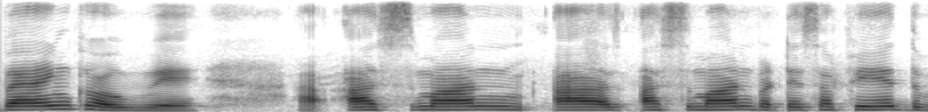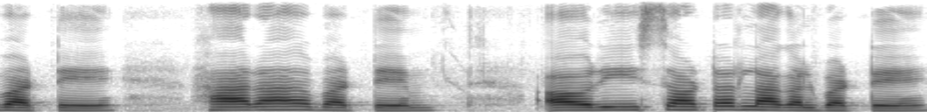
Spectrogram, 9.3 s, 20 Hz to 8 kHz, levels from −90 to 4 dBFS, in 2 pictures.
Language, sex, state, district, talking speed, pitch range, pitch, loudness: Bhojpuri, female, Uttar Pradesh, Gorakhpur, 95 wpm, 180-220 Hz, 205 Hz, -17 LUFS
